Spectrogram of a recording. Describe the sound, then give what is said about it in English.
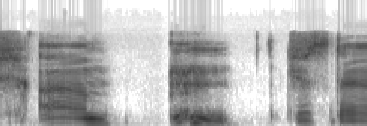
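A fairly loud series of three or four throaty bursts, throat clearing and coughing sounds separated by short pauses, with no speech. “I apologize if my coughing and sniffling got annoying to anybody, but, you know, it is what it is.”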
